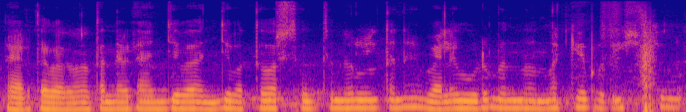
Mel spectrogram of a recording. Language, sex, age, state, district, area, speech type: Malayalam, male, 18-30, Kerala, Idukki, rural, spontaneous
